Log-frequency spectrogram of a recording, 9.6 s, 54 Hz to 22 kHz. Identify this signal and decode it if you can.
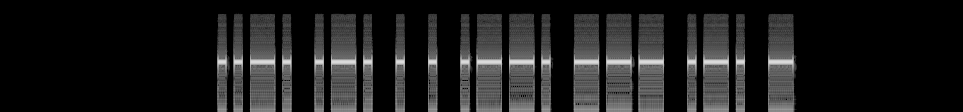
Morse code, heard as a keyed tone, about 15 wpm, 800 Hz. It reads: FREEPORT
